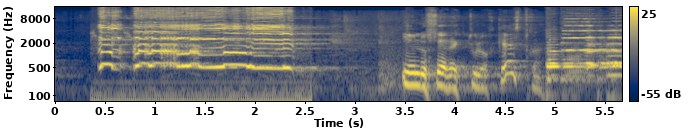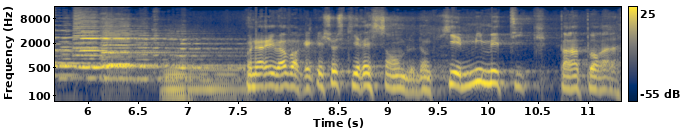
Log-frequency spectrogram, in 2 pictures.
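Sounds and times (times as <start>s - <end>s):
faint low hum: 0.3s - 2.9s
rooster crowing: 0.4s - 2.8s
speech: 3.5s - 11.3s.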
